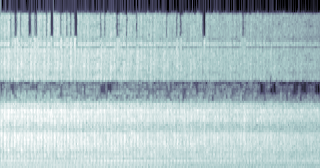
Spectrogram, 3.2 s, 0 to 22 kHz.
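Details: 1.9 TDI diesel (ALH/AGR/ASV/AHF) at idle after an oil change: steady light knock about three per second over the clatter, from worn hydraulic lifters and piston slap. Rings likely burned by 30,000 km oil intervals. New lifters nearly removed the knock.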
